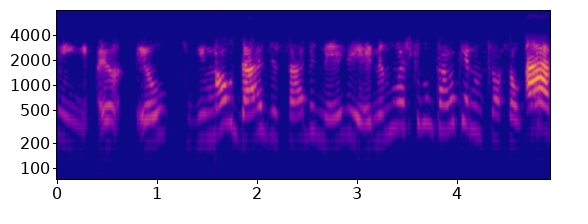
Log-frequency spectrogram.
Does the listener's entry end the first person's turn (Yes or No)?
Yes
